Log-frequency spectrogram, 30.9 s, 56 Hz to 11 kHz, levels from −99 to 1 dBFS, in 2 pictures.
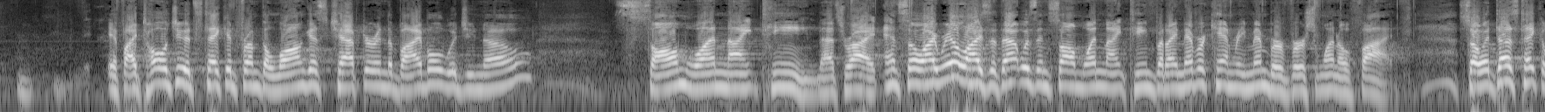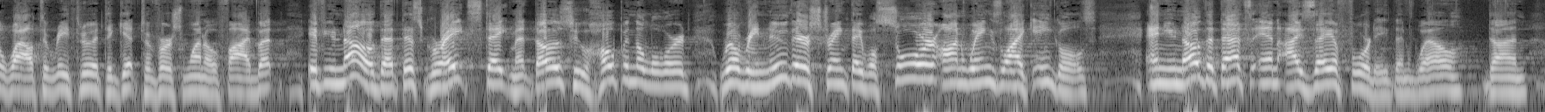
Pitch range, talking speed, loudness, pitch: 160-215 Hz, 170 wpm, -16 LUFS, 190 Hz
